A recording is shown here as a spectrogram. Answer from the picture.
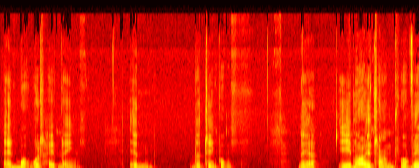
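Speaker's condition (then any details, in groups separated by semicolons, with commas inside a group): Cerebral palsy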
